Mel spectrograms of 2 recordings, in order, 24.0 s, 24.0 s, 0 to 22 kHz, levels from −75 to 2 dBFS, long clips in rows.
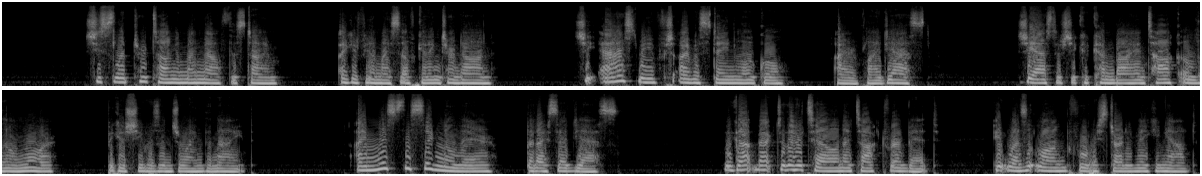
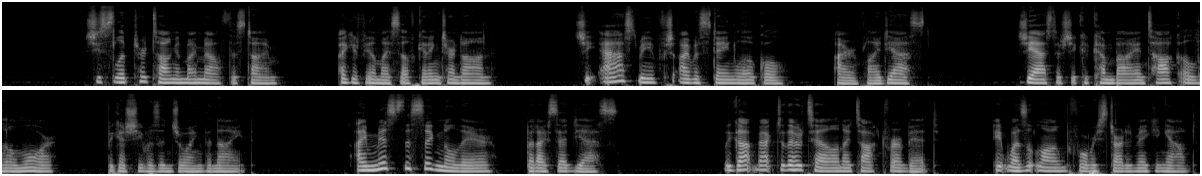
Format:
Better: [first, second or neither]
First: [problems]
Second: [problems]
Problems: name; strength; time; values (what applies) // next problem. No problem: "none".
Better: second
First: distortion; heavy; 19% of the sound clipped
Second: none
